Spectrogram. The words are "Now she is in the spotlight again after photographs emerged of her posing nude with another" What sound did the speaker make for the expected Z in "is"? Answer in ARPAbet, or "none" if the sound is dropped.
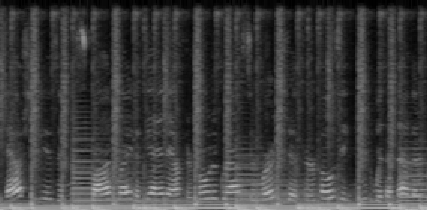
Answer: Z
